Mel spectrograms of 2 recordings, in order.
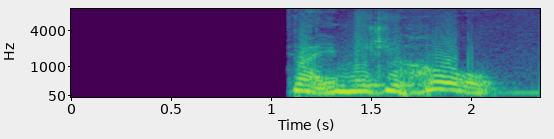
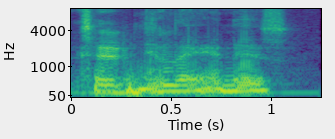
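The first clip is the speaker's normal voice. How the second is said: usual speaking voice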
